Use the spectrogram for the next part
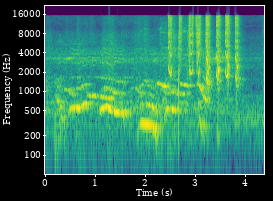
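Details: Mavis, a six-week-old Bernedoodle puppy coaxed indoors to say Merry Christmas, gives wavering, sliding whines that rise and fall, then quick clicking taps. A person talks softly nearby.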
